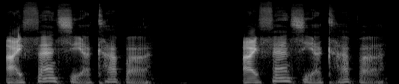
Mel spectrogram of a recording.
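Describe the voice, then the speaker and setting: Sly posh British gentleman zombie. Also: low voice, huge pitch swings, a little slow, vocal fry, no echo, studio quality, voice pushed down, heavily acted. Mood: snide, weary. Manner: posh, snide, clipped exclamations.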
